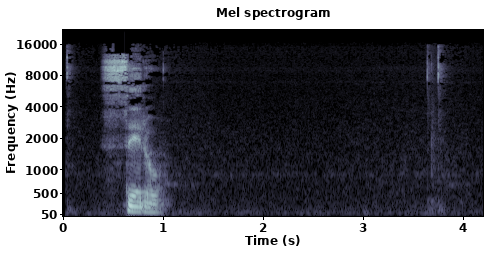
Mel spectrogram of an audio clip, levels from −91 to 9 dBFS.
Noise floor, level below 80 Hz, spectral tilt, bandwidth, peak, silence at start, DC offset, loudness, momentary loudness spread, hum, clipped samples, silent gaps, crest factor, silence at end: -62 dBFS; -64 dBFS; -2.5 dB/octave; 16.5 kHz; 0 dBFS; 0.05 s; under 0.1%; -14 LUFS; 21 LU; none; under 0.1%; none; 24 dB; 0.4 s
